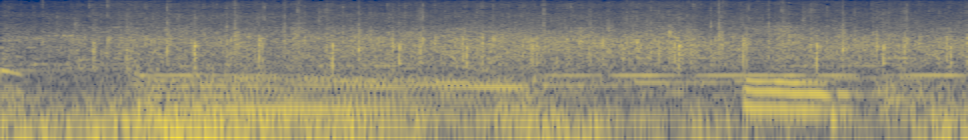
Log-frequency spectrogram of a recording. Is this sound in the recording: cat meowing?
no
